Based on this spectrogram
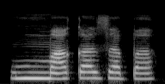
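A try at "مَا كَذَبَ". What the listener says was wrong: Very good. Makazaba. So again, fatha on the gaf, dhal and ba, all 1 second. Very good.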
